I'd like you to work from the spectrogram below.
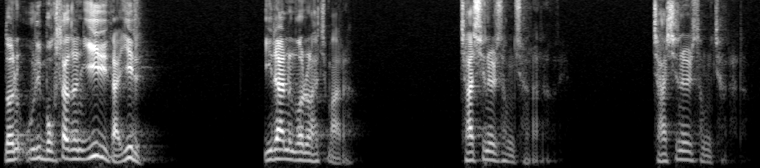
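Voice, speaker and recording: A man preaching a Sunday sermon, fairly high for a man, with a lively voice that climbs and drops as he acts out both sides of an argument. His tone is bright and forceful, and he keeps turning to the congregation with questions. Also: a little fast, long pauses. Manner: storytelling with acted-out dialogue; conversational, asks the congregation questions. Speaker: pastor. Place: church sanctuary.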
